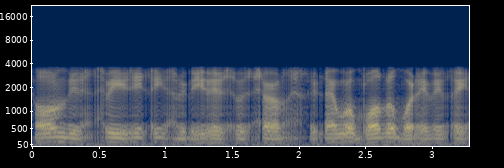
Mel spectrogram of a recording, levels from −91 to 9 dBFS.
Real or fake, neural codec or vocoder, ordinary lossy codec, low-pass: fake; autoencoder, 22.05 kHz, a latent of 192 numbers a frame, VITS, trained on many speakers; none; 3.6 kHz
